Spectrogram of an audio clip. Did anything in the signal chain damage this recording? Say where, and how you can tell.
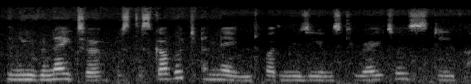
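Yes. From 2.22 s, right after "was discovered and", to the end, the speech turns hollow and phasey. That is channel delay, heard as comb filtering at a mono downmix. One channel lags by a fraction of a millisecond. Summing cuts evenly spaced notches, the first near 3 kHz.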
